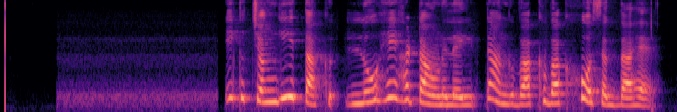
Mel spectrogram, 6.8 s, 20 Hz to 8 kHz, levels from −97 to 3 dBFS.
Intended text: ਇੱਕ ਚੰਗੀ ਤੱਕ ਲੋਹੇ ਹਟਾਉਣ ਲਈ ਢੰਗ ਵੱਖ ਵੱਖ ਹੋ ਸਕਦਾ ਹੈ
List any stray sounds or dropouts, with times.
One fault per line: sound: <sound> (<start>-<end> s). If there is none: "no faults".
no faults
